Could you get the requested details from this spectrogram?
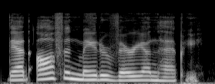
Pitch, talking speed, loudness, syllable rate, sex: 210 Hz, 195 wpm, -15 LUFS, 6.1 syllables/s, female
